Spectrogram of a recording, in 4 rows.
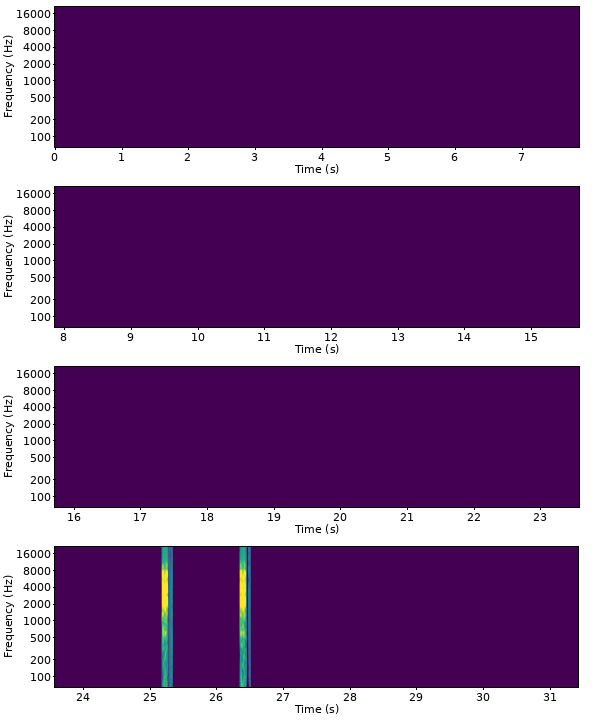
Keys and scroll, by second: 22.2-23.6 typing, 24.7-26.8 typing.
